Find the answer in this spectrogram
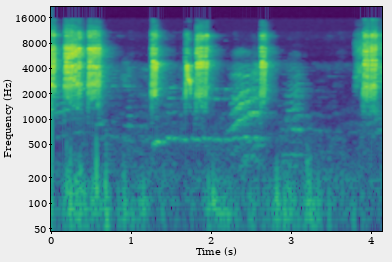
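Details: Grey-cheeked bulbul in full song, played to prompt lazy birds of its kind to sing: loud harsh squawking bursts alternate with short whistled and rising slurred notes, in uneven phrases over about four seconds.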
